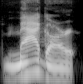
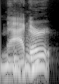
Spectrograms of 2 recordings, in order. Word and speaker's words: Maggart: So, why don't we talk about who Fiona Apple McCaffy Magart is? Or is it Maggart would you say? How would you pronounce it? Magart. Yeah.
